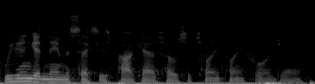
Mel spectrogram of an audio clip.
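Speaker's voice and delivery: very hushed, low stage whisper. Pretend. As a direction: murmur it low under your breath. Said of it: "stop whispering".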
